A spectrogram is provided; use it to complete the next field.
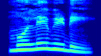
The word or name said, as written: ಮೇಲ್ವಟ್ಟ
